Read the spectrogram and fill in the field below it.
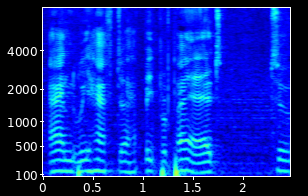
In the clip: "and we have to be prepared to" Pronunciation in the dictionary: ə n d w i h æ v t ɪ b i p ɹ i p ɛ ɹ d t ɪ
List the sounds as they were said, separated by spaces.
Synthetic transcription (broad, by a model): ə n w i h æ f t ɪ b i p ɹ i p ɛ ɹ d t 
